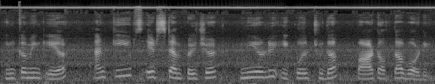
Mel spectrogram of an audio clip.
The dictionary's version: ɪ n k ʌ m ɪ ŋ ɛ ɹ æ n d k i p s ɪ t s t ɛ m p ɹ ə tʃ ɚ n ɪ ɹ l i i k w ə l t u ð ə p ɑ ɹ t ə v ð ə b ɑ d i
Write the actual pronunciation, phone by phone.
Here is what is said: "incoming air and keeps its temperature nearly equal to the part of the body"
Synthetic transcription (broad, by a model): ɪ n k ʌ m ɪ ŋ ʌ ɹ æ n d k i p s ɪ t s t ɛ m p ɹ ə tʃ ɚ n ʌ ɹ l i i k w ə l t u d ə p ɑ ɹ t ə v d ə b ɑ d i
